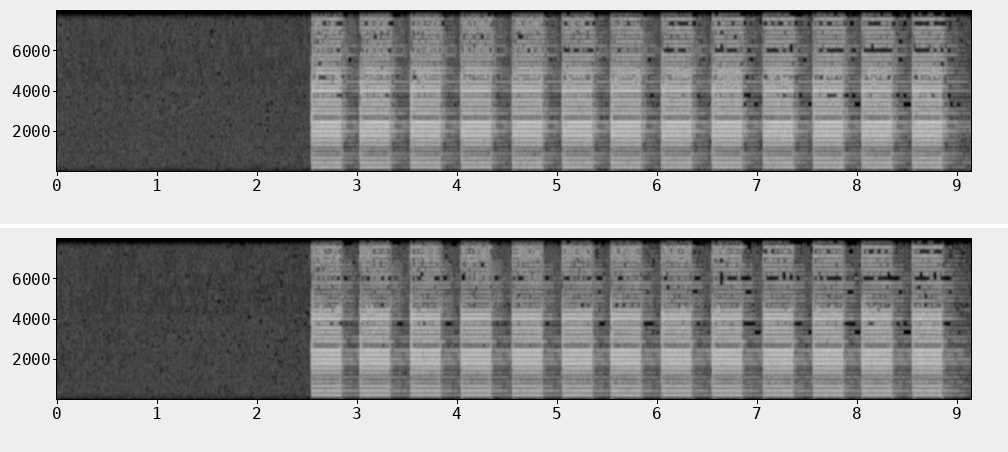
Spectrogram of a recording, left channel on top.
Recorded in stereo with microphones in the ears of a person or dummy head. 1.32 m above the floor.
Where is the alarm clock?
5° right (ahead or behind), 1.0 m.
